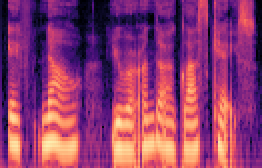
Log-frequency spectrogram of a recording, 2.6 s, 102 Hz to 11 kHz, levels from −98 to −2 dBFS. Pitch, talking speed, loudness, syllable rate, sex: 195 Hz, 185 wpm, -18 LUFS, 4.6 syllables/s, female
